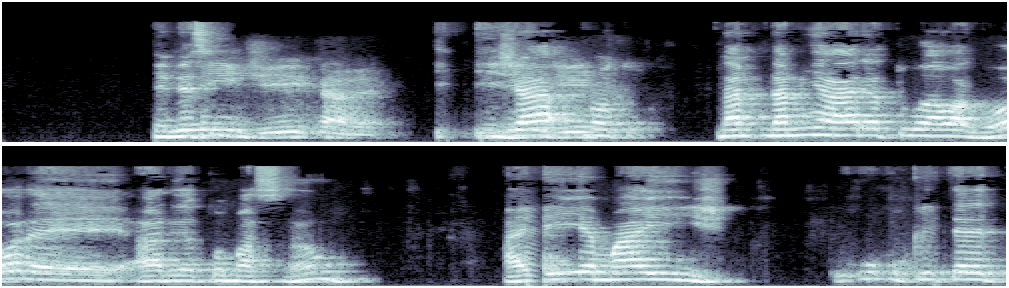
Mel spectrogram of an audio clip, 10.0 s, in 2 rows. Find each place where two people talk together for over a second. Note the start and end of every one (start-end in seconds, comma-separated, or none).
none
